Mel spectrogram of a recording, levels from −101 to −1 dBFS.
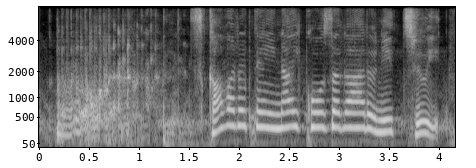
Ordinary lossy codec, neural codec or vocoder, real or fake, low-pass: none; codec, 16 kHz, 4.8 kbps, FACodec; fake; none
